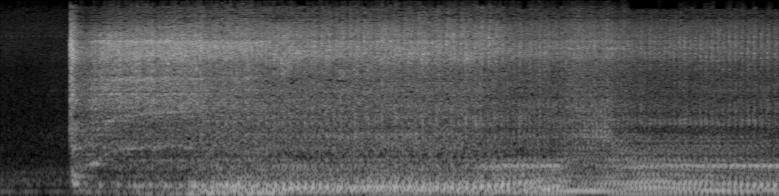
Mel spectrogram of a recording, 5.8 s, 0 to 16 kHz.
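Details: Predator 9000 generator engine after replacing a bent valve and pushrod, choke on, first start after reassembly: catches instantly after a short crank, then settles into a steady, even run with no knocking or tapping; repair successful.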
